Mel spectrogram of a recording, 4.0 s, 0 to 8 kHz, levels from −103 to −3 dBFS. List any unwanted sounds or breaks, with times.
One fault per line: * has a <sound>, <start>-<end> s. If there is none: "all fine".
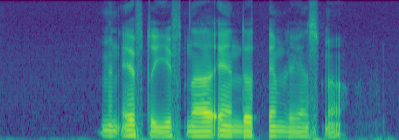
* has a dropout, 2.6-2.7 s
